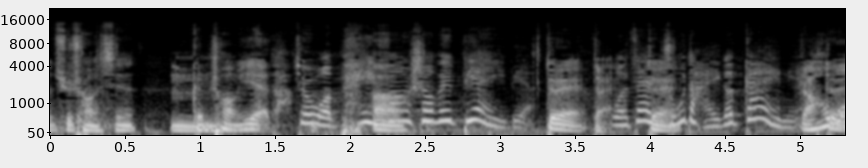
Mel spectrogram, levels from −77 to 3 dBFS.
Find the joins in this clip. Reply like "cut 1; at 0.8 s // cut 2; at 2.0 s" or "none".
none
